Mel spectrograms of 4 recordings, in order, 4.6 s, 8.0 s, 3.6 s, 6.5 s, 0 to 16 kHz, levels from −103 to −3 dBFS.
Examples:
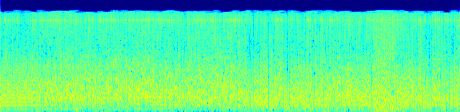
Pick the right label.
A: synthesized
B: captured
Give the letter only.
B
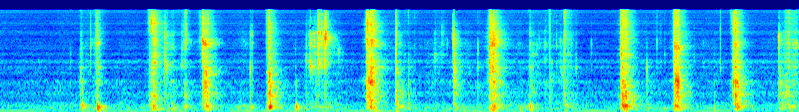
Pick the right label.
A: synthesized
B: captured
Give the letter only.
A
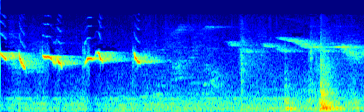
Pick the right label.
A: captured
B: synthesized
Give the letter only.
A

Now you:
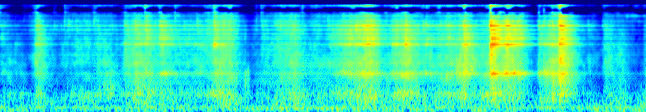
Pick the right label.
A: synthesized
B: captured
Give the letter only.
A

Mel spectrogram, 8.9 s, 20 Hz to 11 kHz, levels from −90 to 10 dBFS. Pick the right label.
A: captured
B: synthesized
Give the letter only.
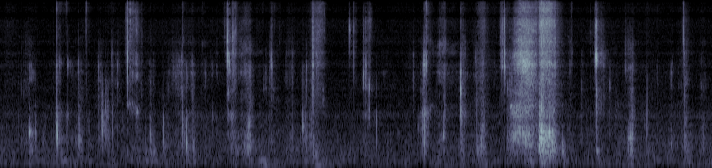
B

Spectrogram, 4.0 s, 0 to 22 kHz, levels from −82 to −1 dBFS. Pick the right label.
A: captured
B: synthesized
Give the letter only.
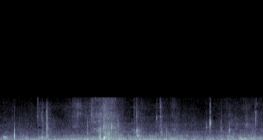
B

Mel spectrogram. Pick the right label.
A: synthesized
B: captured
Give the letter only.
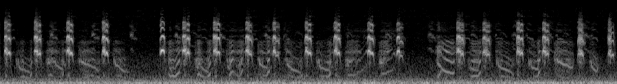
B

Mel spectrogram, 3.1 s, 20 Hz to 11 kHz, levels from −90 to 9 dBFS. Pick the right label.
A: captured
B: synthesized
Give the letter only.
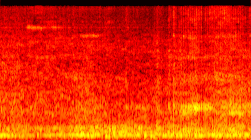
B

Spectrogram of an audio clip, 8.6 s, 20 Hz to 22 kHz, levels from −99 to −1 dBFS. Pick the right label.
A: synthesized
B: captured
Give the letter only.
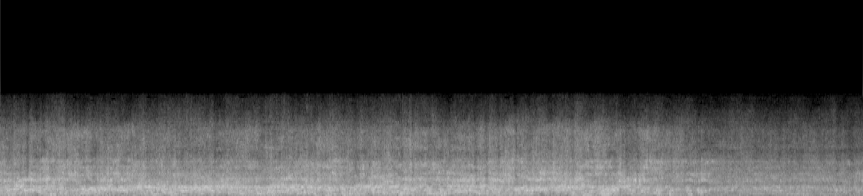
A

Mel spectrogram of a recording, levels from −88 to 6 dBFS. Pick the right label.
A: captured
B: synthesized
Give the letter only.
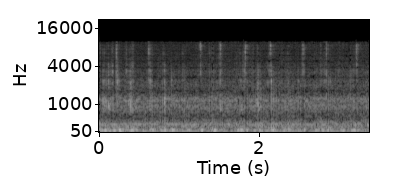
B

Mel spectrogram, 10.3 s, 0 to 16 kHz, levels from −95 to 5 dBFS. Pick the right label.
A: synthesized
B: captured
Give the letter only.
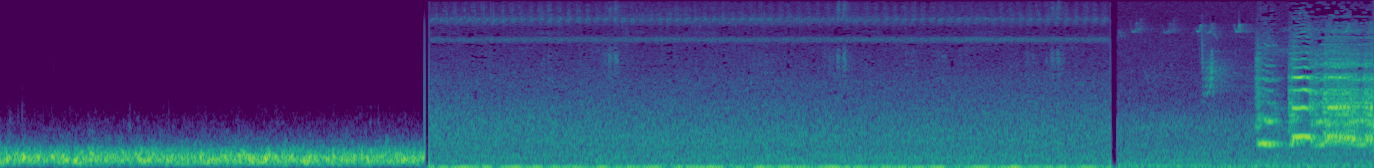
B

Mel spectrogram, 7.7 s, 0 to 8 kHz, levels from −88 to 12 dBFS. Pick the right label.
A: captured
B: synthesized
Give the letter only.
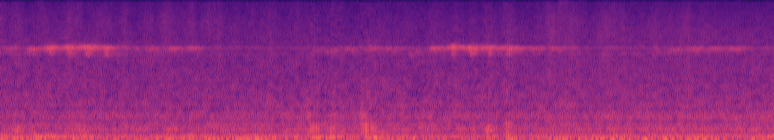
B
